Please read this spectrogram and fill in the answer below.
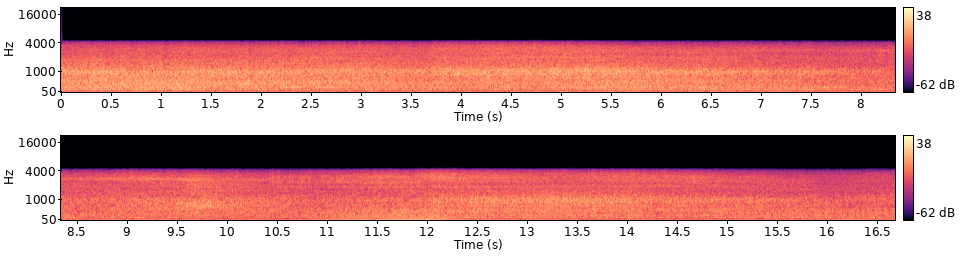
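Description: Steady road noise inside a moving car's cabin: engine, tyre and wind hiss with no distinct events, easing off gradually toward the end.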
